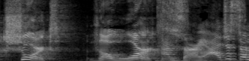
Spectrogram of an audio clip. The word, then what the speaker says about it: Wort: It is the Wort. Not warts, not forts, not short. The Wort.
